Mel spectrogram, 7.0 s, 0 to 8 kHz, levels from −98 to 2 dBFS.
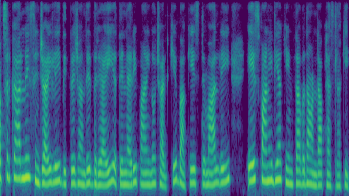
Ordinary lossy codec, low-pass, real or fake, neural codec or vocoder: none; none; fake; codec, 16 kHz, 2 kbps, FunCodec, trained on Chinese and English, 25 frames a second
